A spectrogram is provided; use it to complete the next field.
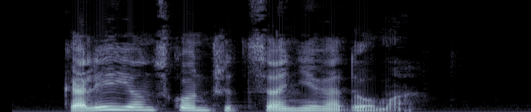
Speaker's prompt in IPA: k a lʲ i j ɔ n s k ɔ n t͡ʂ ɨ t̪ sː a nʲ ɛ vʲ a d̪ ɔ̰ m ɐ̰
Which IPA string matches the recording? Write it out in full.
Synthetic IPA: k a lʲ i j ɔ n s k ɔ n t͡ʂ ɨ t̪ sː ɐ nʲ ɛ vʲ a d̪ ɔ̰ m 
